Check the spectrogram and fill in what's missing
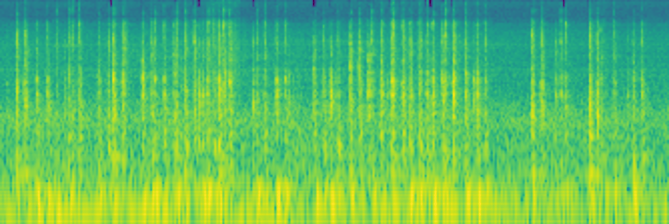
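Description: Fingertips type steadily on a full-size backlit Razer Ornata Chroma plastic membrane gaming keyboard with plastic keys and a hollow case, resting on a desk. Quick, dry, clicky taps patter in an uneven stream, each with a bright snap and almost no ring, over a low rumble throughout the clip.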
